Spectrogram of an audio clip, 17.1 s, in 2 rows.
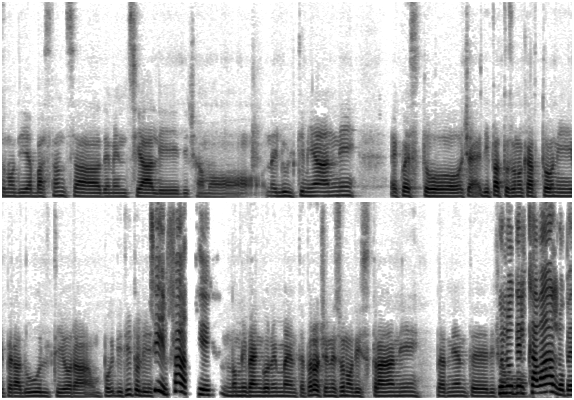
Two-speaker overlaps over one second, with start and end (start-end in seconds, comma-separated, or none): none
